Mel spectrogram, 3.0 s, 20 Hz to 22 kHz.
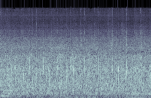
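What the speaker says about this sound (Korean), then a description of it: "다시 한번 찬탄의 박수 한번 부탁드립니다" Audience applause at a Buddhist dharma talk marking a temple gathering's 51st anniversary, dense sustained clapping from a large crowd, steady and fairly loud throughout.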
